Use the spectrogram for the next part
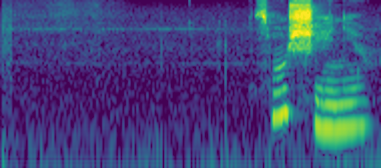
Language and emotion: Russian, neutral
